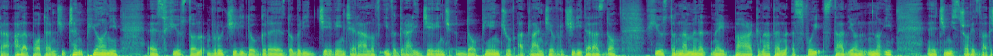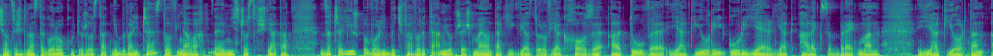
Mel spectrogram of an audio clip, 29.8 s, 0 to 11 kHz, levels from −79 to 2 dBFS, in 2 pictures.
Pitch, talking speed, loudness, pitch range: 85 Hz, 135 wpm, -14 LUFS, 80-90 Hz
